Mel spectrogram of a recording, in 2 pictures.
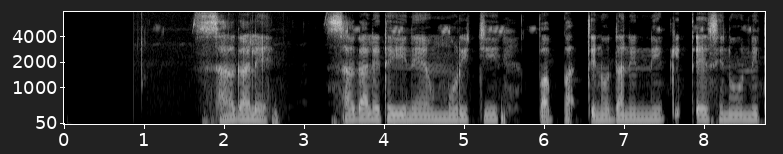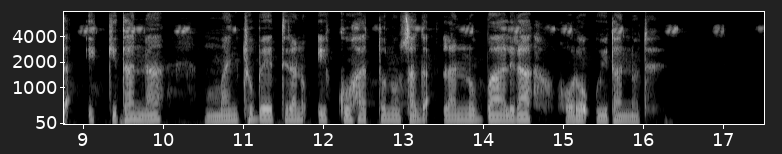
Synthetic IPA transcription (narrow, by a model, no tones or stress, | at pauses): sɐɡɐlɛ | sɐɡɐlɛt̪ɛjɪneːmʊɾɪt͡ʃːɪ | b̥ɐbːɐ̰t̪ʼːɪnɔd̪ɐnɪnːɪkʼɪt̪ʼːe̞ːsɪnoːnːɪt̪ɐ | ɪkːɪt̪ɐnːɐ | mɐnt͡ʃːʊbe̞ːt̪ːɪɾɐnɔɪkːɔhɐt̪ːɔnʊsɐɡɐʔlɐnːɔbaːlɪɾɐhɔɾɔʔʊjt̪ɐnːɔt̪ɛ̥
